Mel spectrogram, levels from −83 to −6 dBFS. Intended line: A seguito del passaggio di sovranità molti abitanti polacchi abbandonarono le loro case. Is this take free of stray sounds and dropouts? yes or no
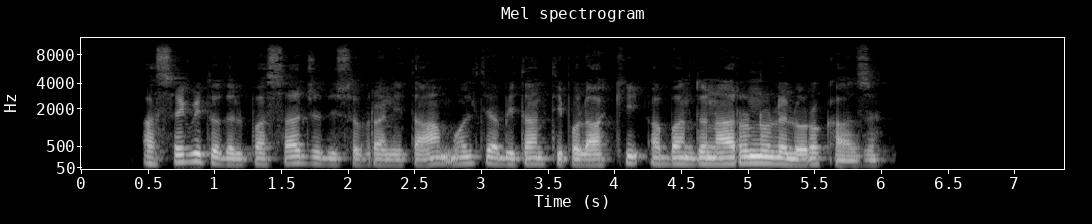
yes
